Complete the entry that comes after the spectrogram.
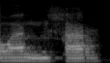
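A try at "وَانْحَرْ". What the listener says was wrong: Ro-nya tebal, tafkhim ro, wanharu, kausaru. Bukan har, tapi haru. Haru. Ya, tinggal di oronya tebal ya.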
